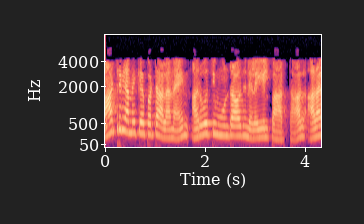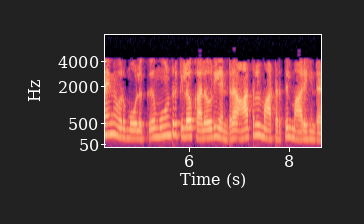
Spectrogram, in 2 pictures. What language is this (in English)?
Tamil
